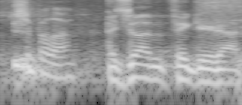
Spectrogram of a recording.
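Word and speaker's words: Przybyla: The PRZ is like a psh sound. In Polish. Shibilla.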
